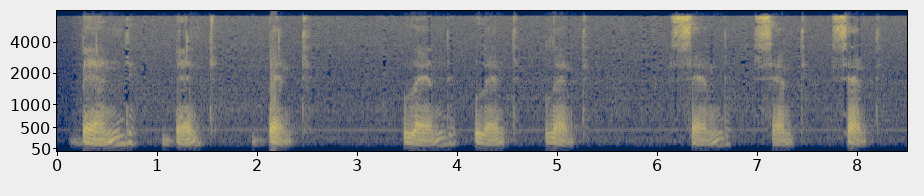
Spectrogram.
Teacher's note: there is no vowel sound shift in the past and the past participle, but the final D sound is changed to a T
